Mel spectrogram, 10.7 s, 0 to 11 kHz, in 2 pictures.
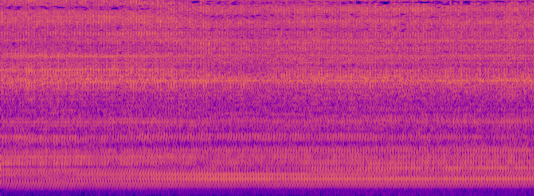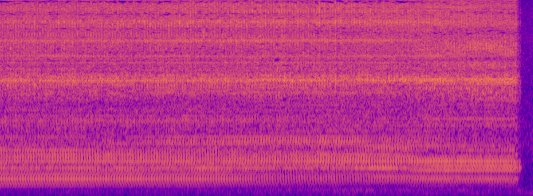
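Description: Makita JV001G 40V XGT brushless barrel-grip jigsaw running steadily as its blade saws through a board, then cutting off abruptly near the end when its power button is pressed.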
